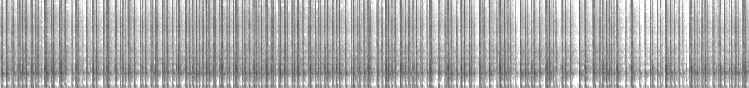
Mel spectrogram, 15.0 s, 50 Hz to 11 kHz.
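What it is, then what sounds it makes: Plastic tray tapped with fingernails. Long red fingernails tap rapidly on a large, raised white plastic tray. The result is a steady stream of quick, dry, clicky taps with a hollow tone around 555 Hz and a bright top. Each tap dies away almost instantly, with very little low end.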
